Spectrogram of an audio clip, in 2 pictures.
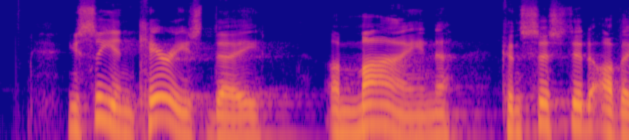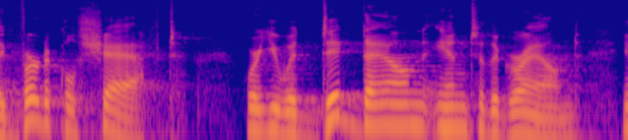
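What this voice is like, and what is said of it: Southern American accent. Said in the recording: “I grew up in the South. You already knew that by the accent”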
